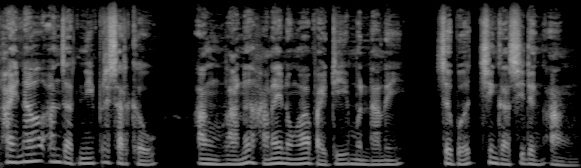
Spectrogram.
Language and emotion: Bodo, fearful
